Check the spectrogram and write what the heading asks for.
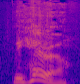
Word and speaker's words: Ligero: But yeah, it's pronounced Ligero.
